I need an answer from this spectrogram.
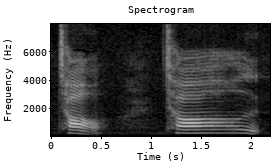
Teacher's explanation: Các bạn bật phụ âm L cuối từ ra cho mình nhé, bằng cách là đưa lưỡi lên phần lợi phía trên, chạm lưỡi lên phần lợi phía trên.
